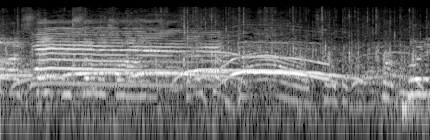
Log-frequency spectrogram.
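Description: A crowd at a San Diego Zoo show claps and cheers for the mothers in the audience, with a lively mix of applause and excited voices, some children's, filling the space.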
